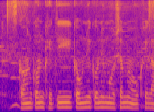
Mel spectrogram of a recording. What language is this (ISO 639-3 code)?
bho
